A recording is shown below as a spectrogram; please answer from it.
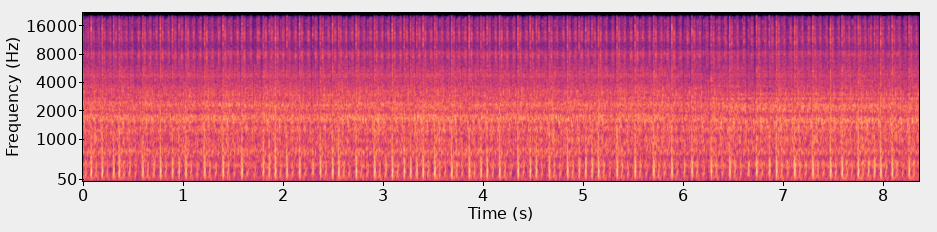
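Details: Enya 46-4C small four-stroke model engine on a bench test stand with a 12.7 prop, fast even popping with a dry metallic rattle underneath; owner says it needs new bearings, suspected worn crank bearings, not confirmed.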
